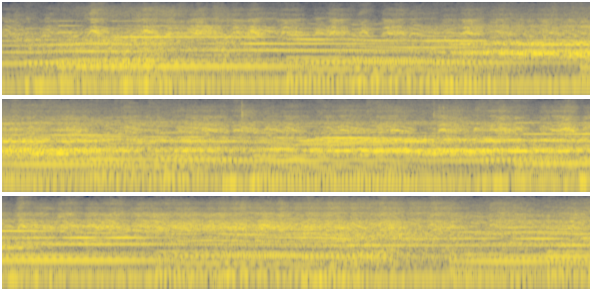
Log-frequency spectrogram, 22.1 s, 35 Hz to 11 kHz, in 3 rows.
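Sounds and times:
psytrance music: 0.0 - 22.0.

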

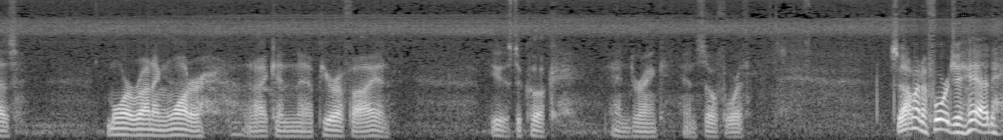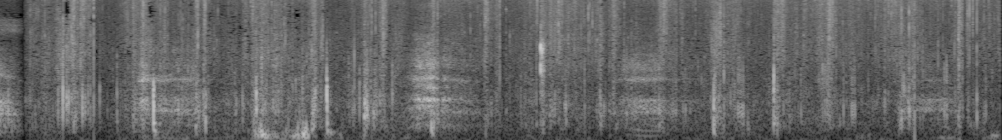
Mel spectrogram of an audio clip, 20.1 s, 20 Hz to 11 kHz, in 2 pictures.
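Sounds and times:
footsteps on dry leaves and stones: 10.3 - 20.0.

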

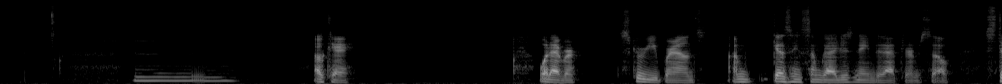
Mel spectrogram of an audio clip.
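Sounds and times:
man humming: 1.3 - 2.5.

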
